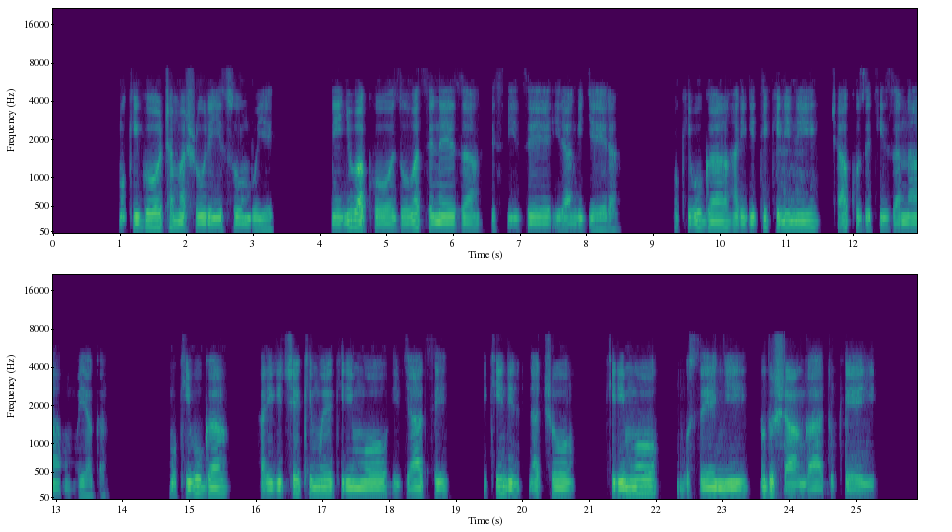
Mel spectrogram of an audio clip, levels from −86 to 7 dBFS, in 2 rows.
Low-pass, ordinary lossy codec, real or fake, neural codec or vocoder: 7.2 kHz; AAC, 48 kbps; real; none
